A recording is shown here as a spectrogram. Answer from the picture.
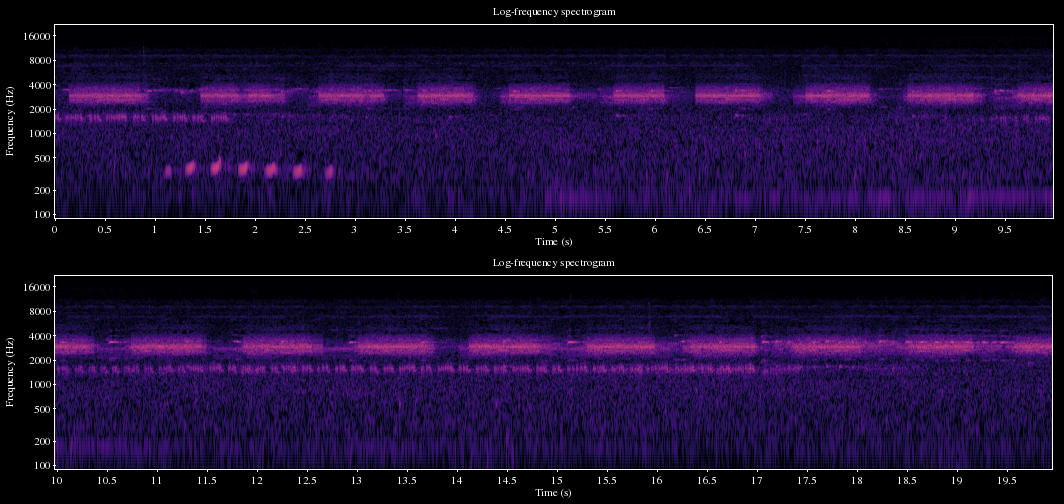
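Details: Cicadas with crickets in tropical forest and mangroves at Krabi, Thailand: loud, high buzzy bursts repeat about once a second in a regular rhythm, over a fading mid-pitched pulse train and a brief series of low chirps early on.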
